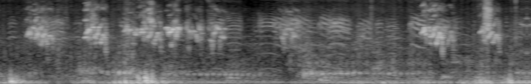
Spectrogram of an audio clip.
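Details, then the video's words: Flock of budgies feeding together: overlapping high warbles and chirps come in bursts, mixed with wing flutters and low background rumble. "Beautiful budgies flocks birds eating food"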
